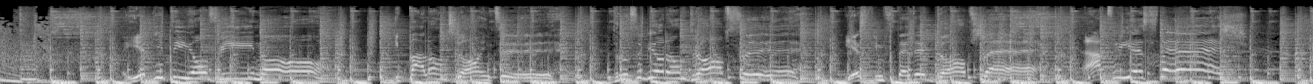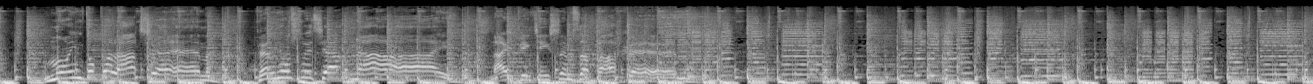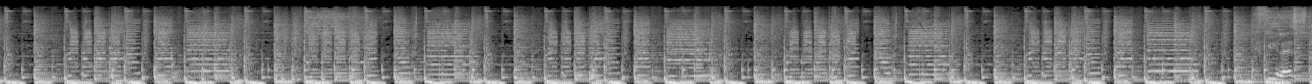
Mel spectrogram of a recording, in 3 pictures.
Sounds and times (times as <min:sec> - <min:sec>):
Music: 0:00.0 - 0:39.3.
